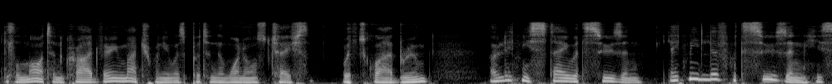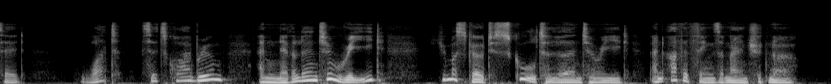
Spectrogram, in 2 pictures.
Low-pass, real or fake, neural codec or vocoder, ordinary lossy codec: 7.2 kHz; fake; autoencoder, 48 kHz, 32 numbers a frame, DAC-VAE, trained on Japanese speech; Opus, 64 kbps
